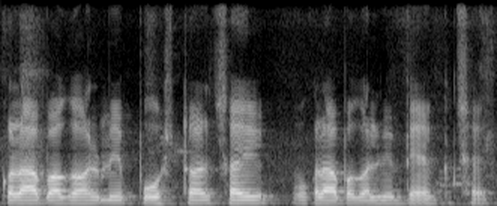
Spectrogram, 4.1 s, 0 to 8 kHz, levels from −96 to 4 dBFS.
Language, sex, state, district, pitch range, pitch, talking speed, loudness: Maithili, male, Bihar, Samastipur, 125-130 Hz, 130 Hz, 145 wpm, -18 LUFS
